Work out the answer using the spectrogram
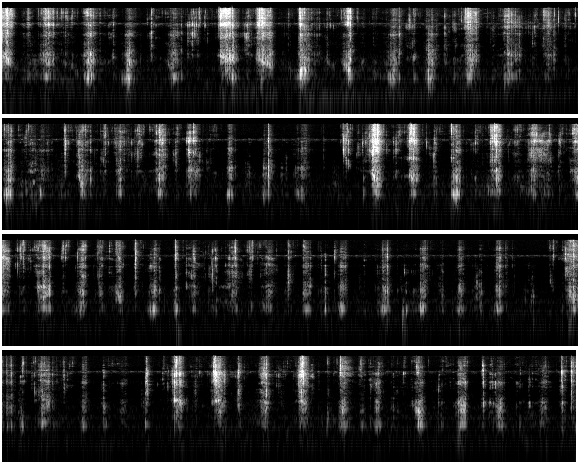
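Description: A person chewing and crunching food close to the microphone, with many quick, irregular crunches and wet mouth clicks.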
